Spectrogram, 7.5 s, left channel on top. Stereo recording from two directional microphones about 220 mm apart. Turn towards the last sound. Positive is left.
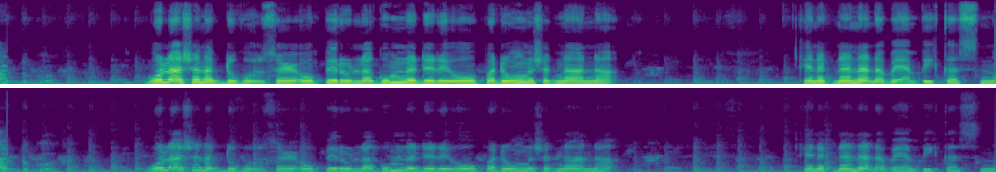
turn(degrees=50)  # may be behind; listen again after turning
